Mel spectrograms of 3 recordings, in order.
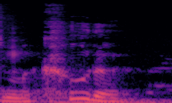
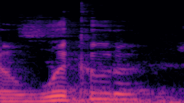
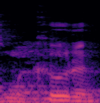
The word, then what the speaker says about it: Mwikuta: But it was harder because like the W silent, so it's Makuta instead of the Wikuta, so it's Makuta.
